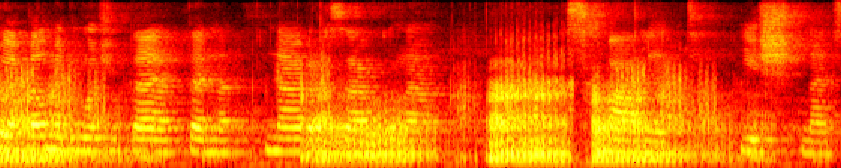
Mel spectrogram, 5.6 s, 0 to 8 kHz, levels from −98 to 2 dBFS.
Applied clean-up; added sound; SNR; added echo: none; Growling; -1 dB; reverberation time 0.6 s.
